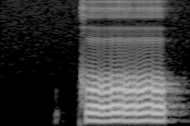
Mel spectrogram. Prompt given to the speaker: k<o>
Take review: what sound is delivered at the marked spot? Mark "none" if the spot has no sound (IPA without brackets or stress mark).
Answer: o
